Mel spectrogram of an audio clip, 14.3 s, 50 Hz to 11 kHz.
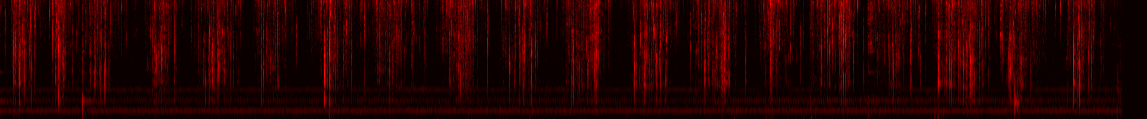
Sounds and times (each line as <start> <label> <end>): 0.0 Cooked rigatoni (pasta noodles) being stirred in a ceramic bowl 14.0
